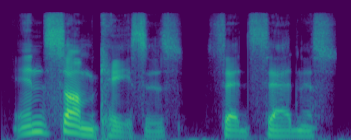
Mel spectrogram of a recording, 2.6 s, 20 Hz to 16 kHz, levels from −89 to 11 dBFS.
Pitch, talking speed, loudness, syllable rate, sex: 110 Hz, 115 wpm, -22 LUFS, 3.1 syllables/s, male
